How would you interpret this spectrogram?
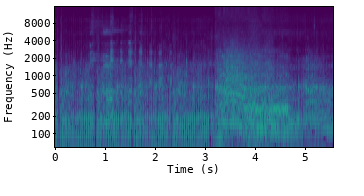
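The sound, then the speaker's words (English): A deep, rumbling growl that swells louder partway through, sustained like a big cat's roar, with voices talking underneath. “Door over here like, hey, I like that growl sound.”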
